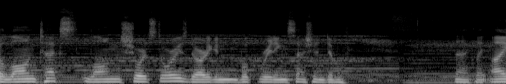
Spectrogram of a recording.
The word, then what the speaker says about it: Dartigan: You want to hear this, but you pronounce it Dartigan. Dartigan.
